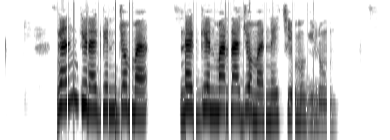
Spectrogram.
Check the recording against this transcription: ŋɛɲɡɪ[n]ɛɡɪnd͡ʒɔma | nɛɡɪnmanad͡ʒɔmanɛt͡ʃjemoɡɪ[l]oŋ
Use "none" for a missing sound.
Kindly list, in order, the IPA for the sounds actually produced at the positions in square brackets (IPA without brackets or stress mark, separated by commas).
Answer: n, l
